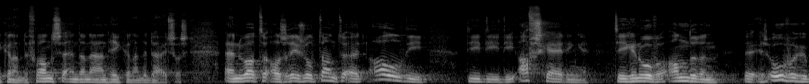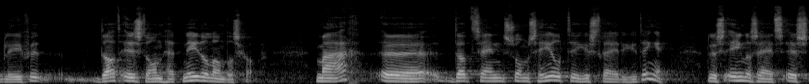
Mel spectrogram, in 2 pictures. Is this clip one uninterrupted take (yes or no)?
yes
